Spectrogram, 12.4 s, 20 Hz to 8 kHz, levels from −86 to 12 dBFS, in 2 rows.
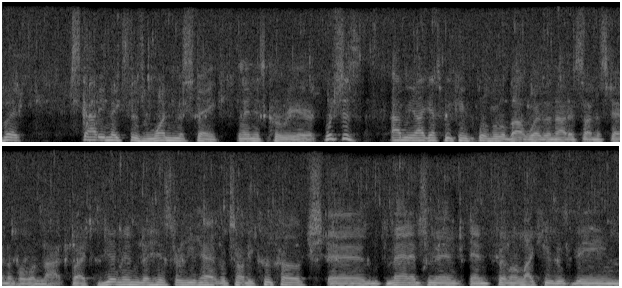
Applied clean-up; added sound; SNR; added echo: neural mask model Resemble Enhance denoiser.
